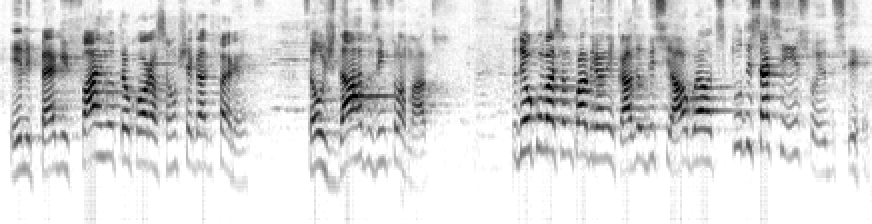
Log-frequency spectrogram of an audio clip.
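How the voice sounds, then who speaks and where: A man's voice: high-pitched, sharp tone. A young adult man, a pastor preaching a sermon in a church and telling stories with acted-out dialogue. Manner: storytelling, acting out dialogue with family.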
